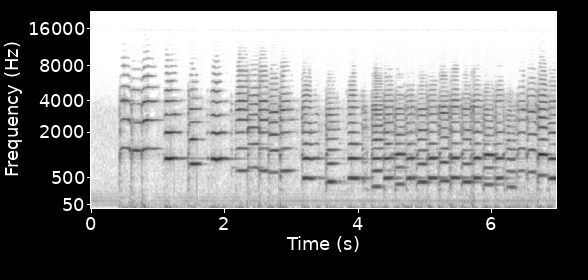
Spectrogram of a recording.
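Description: A single violin playing a practice exercise, starting about half a second in. It begins with separate notes, then quickens after a few seconds into a run of short, even sixteenth notes.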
